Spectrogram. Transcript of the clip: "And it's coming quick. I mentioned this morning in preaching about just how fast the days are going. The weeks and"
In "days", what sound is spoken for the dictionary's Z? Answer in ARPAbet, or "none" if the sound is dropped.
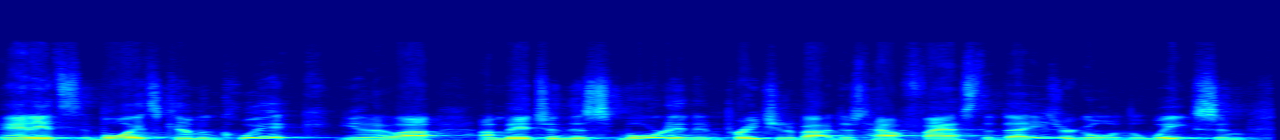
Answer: Z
